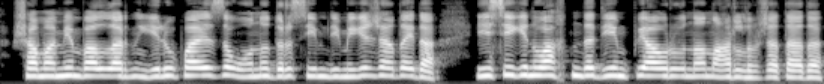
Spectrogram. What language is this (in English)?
Kazakh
